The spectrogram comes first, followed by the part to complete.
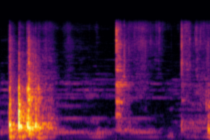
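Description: Lid of a Lumme electric pressure cooker being opened and lifted off, with a clatter of metal and plastic in the first half second, then two short knocks later on.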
